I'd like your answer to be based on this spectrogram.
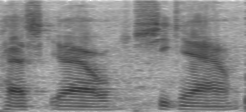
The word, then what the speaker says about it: Pascal Siakam: Rolling with Pascal Siakam. Yeah, you got to say it like that, the way he, man, put a little twist on it.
